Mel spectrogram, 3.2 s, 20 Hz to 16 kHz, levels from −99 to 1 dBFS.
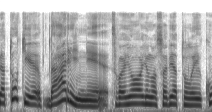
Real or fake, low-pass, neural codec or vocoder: real; 10.8 kHz; none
